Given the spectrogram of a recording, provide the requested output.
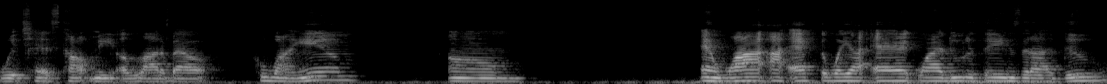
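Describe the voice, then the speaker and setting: A woman speaks very slowly in a relaxed tone, with a very deep, low pitch and fairly even intonation. Long, frequent pauses break her speech, and audible room echo surrounds it. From North Carolina, Statesville. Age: 30s. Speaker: vlogger and dance studio owner. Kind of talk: casual personal vlog. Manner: casual, relaxed.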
